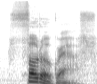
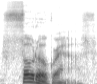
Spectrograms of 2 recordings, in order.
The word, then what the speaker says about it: photograph: fill in fill in photograph photograph photograph be aware even though it's a p sound of course it's uh we pronounce it as an f sound remember that sound that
